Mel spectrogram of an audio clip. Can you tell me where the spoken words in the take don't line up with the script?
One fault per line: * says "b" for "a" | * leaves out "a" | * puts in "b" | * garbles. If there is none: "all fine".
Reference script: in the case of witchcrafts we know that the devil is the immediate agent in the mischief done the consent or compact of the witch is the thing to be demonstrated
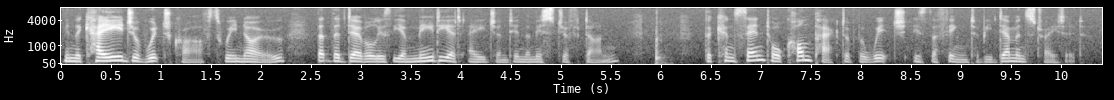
* says "cage" for "case"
